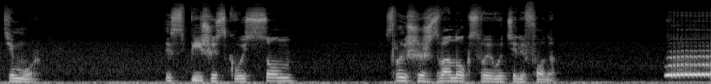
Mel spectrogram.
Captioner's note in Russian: Звук телефона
